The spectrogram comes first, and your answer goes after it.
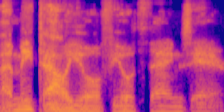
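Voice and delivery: low, quiet, hushed, pulled-back murmur. Comparing Pacino impressions, the speaker does the quiet one: quiet Pacino impression. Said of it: "when he gets real quiet".

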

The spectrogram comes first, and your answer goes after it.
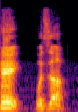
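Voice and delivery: very loud put-on American accent. Showing how they'll greet someone at the door, deep American-sounding voice. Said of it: "Why are you American?".

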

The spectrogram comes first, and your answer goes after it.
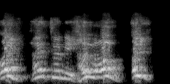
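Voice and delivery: put-on cliché high grandpa voice.

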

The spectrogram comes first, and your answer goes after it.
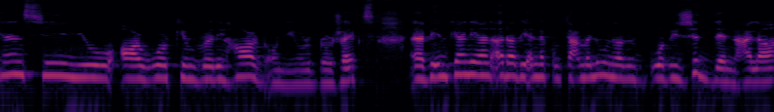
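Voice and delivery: plain reading voice

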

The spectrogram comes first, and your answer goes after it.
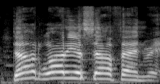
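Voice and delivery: attempted Scottish accent. Reviewing a show, the speaker repeats a clip's line in a bad scottish accent. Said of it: "I don't think I could do a Scottish accent any better".

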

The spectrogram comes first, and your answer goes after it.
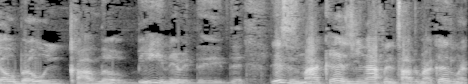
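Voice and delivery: ordinary talk

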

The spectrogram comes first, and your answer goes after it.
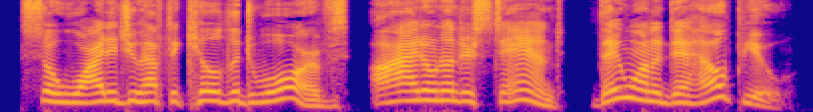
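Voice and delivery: loud very high voice. He raises his voice to address the ogre and keep him talking; raised voice. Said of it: "raised his voice".

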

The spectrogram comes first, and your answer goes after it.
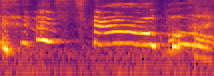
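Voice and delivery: high, slow, drawn-out groan of disgust through laughter.

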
